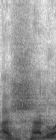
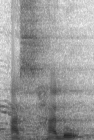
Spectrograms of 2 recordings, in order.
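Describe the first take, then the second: First: The first consonant is an sh sound. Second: The first consonant is a plain s sound. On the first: The speaker calls it right. "shin bukan sin" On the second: The speaker calls it wrong. "kurang shin, kurang lekoh"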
